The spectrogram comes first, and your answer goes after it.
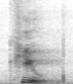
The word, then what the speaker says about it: queue: The word is queue. Almost the same way as we pronounce Q. Not even almost. I think it's exactly the same way you pronounce the word Q.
